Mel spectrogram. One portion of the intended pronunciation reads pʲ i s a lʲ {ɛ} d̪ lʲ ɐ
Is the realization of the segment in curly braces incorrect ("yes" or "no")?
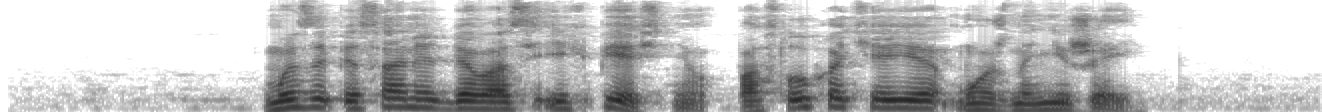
yes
